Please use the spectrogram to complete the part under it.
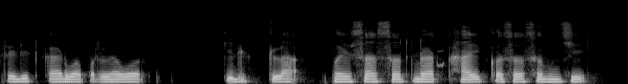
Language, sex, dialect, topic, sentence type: Marathi, male, Northern Konkan, banking, statement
